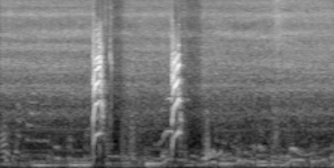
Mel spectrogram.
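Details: Chihuahua barking in reaction to helicopters: two sharp, high, harmonic barks about one second apart, with a softer third yip later, over a steady low rumble and hiss.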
